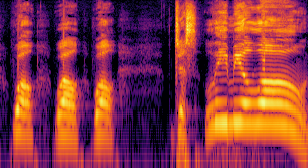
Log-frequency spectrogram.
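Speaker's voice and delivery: very high, rising, panicked stammering voice. Retelling how a woman on a phone call reacted, imitating panicked stammering. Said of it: "Instant panic that she knows she looks like a moron".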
